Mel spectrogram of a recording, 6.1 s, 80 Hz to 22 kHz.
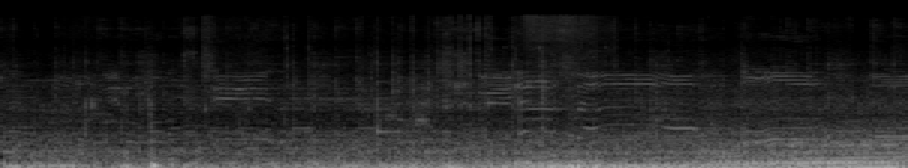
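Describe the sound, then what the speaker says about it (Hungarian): A Citroen C4 1.6 HDi car pulls away under acceleration, its steady low engine rumble swelling louder midway and holding close and full to the end. "Nagyon szépen megindul az autó, ha odalépünk."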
